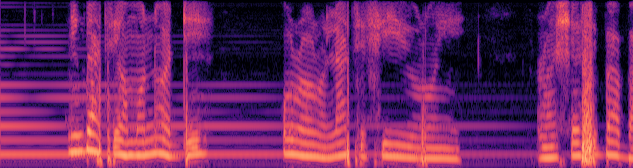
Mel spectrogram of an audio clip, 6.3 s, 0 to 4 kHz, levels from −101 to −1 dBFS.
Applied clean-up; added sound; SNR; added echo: none; Electric guitar; 15 dB; none.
